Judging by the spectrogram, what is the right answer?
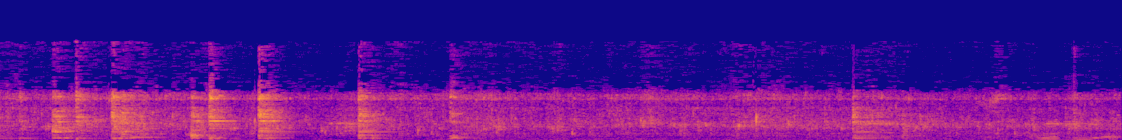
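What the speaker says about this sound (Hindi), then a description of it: "अब मैरिनेट किया हुआ जो चिकन है इसे मैं डाल दूँगी, इसको भी फ्राई करना है" Marinated chicken fries in a pan, a loud close crackling sizzle broken by several sharp bursts and stirring scrapes early on before settling into a steadier hiss.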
